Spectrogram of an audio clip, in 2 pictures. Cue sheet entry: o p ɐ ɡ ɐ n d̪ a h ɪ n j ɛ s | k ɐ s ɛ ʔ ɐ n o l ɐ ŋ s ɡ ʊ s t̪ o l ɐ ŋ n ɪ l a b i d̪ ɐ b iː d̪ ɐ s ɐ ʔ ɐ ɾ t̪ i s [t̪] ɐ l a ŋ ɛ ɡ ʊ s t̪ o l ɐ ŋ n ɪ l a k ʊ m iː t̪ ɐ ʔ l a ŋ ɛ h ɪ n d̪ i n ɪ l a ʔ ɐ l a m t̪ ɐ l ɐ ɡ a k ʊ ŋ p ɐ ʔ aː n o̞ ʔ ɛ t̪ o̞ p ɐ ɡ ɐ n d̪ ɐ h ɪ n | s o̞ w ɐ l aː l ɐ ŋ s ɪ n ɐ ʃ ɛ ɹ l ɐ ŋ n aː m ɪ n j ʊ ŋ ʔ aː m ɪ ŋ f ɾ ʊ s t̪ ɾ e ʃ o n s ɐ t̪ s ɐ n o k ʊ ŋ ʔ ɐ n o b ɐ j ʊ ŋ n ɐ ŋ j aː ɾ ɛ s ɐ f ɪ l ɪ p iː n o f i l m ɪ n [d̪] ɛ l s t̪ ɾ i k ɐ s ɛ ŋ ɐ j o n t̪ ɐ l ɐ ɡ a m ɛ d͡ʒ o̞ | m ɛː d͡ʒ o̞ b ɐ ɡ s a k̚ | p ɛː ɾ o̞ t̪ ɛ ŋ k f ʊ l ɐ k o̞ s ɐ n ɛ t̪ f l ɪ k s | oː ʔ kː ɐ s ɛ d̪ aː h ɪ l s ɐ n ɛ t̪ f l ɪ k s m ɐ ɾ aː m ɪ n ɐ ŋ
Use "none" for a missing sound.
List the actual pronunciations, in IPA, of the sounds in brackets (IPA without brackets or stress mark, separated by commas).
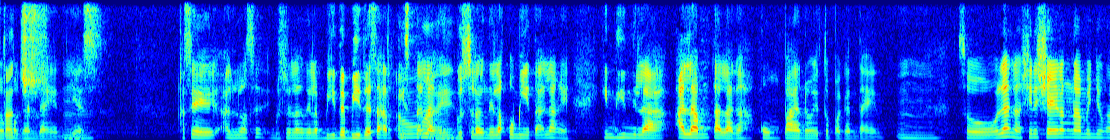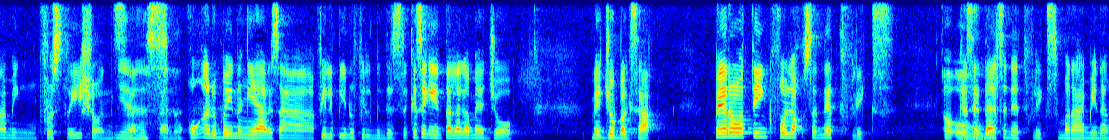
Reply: t̪, d̪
